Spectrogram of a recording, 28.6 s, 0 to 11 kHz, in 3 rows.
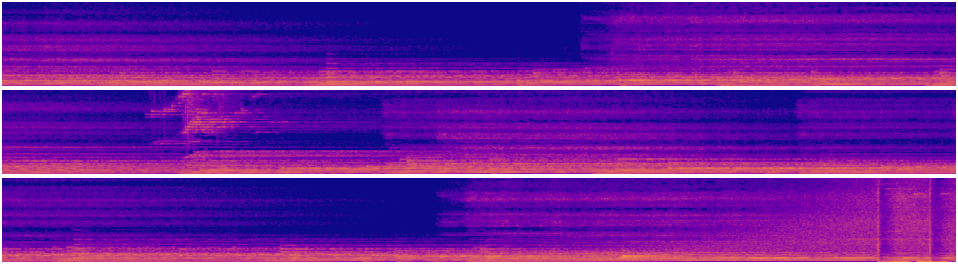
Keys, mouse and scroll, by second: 5.4 alt+scroll up 1, 6.4-7.3 drag, 9.1-9.7 alt+scroll down 1, 10.0-10.6 drag, 11.9 ctrl+z, 12.9-13.3 drag, 18.9-23.2 alt+drag, 24.2-24.8 alt+scroll up 1, 25.0-28.6 drag.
